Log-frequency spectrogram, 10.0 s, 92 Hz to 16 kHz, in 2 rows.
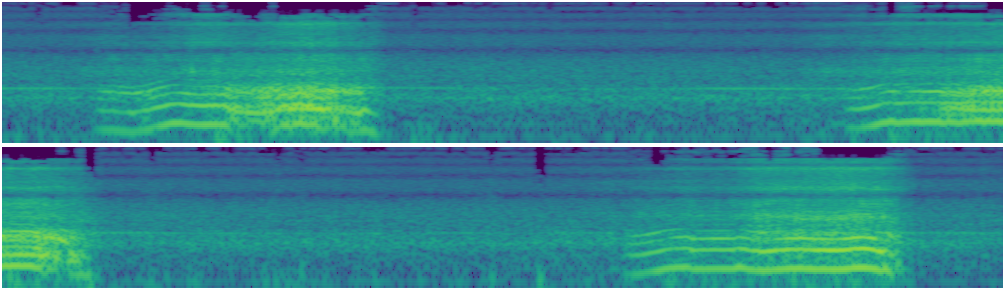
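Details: Three rattling, throaty snores on the in-breath, about 16 a minute, with quiet pauses between.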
